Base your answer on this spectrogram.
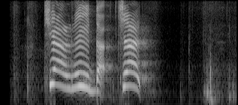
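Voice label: "zhan4", Mandarin Chinese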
